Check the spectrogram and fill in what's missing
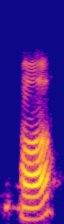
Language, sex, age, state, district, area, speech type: Kashmiri, male, 45-60, Jammu and Kashmir, Srinagar, rural, conversation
